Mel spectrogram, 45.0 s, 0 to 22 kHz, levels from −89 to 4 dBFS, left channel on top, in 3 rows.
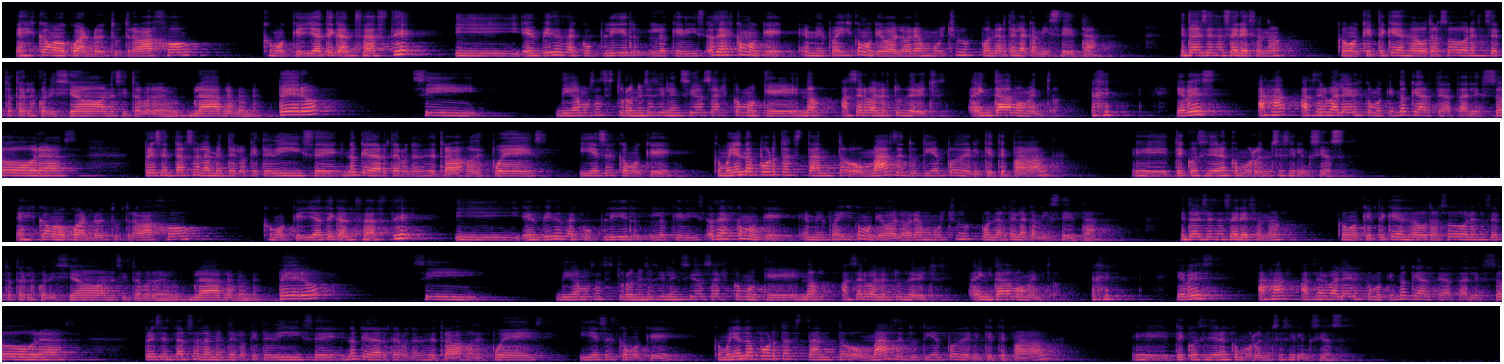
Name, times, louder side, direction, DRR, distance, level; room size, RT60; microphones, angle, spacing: voice 1, 0.1-2.0 2.6-4.1 4.5-11.0 11.8-12.8 13.4-18.2 19.1-19.8 20.5-24.4 24.7-25.6 25.9-26.2 26.7-27.1 27.6-30.7 31.4-35.4 35.8-36.7 37.1-40.5 41.3-43.4, left 4 dB, 90° left, 6 dB, 1.9 m, -31 dB
27.5 x 20.5 x 8.4 m, 0.75 s
head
